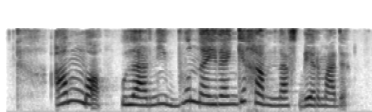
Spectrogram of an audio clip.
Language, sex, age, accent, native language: Uzbek, female, 12-17, Samarqand, Uzbek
